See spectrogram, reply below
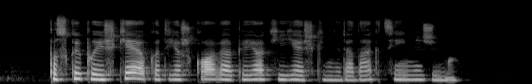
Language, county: Lithuanian, Utena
